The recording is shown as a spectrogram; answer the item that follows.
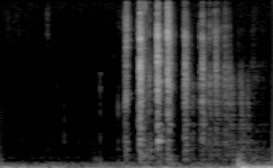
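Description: A quick flurry of sharp clicks and taps starting about a second in and lasting under a second, over a faint low room hum.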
